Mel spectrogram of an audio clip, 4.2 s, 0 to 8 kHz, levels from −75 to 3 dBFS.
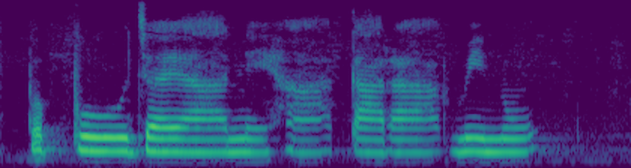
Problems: constant background noise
